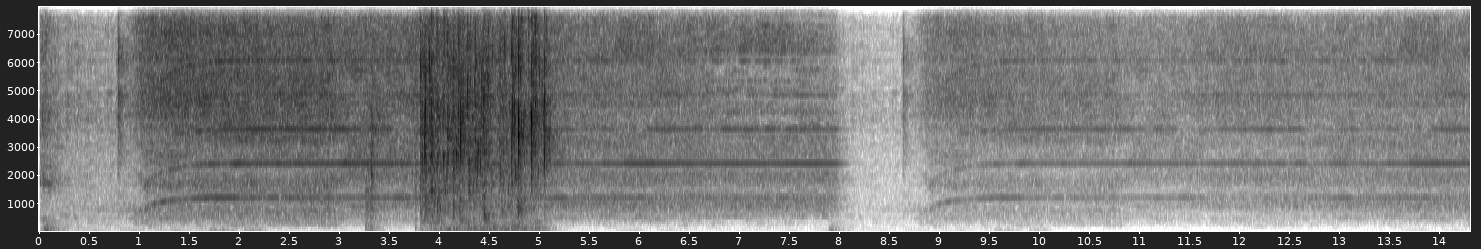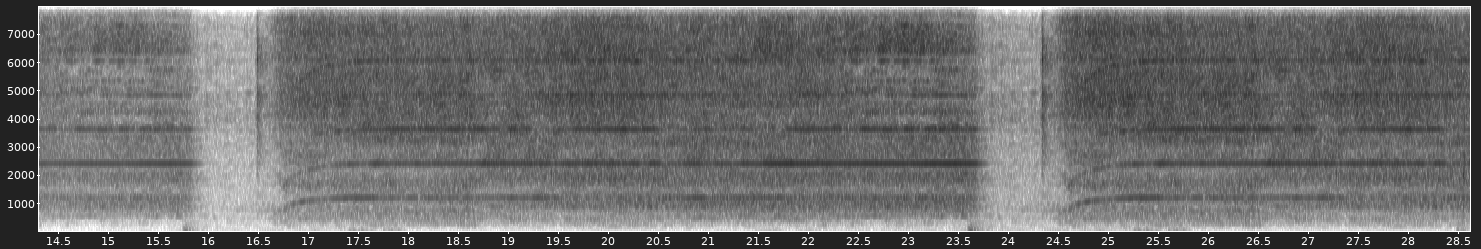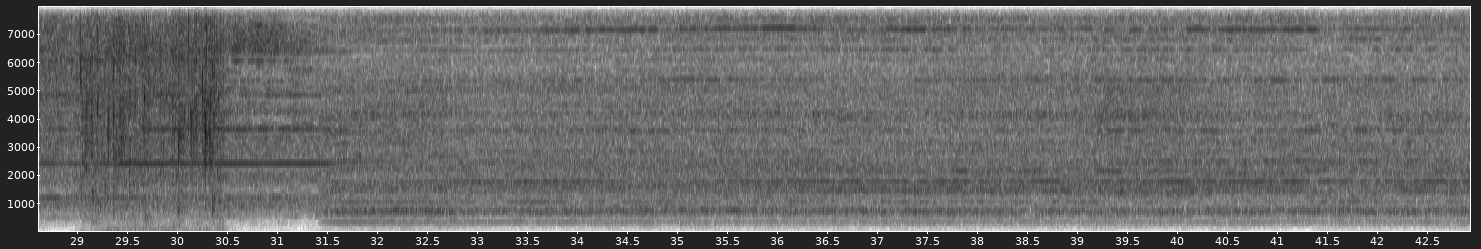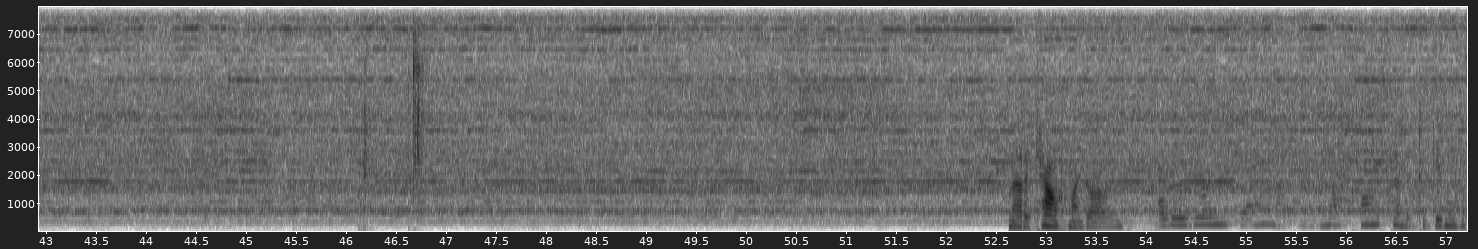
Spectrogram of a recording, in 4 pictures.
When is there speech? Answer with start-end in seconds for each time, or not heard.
52.6-57.1.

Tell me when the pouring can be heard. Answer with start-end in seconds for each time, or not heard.
3.2-5.2, 28.4-30.5, 46.1-46.8.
